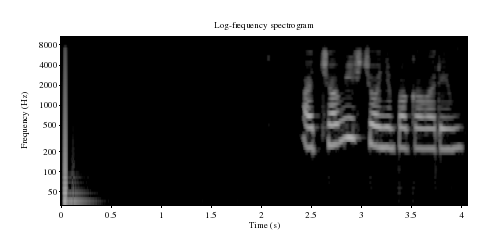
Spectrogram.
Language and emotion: Russian, neutral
